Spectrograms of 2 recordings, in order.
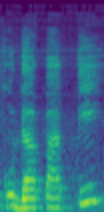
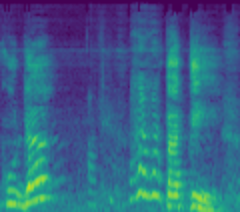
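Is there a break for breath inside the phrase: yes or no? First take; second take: no; yes. First: The phrase is said in one unbroken breath. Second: A breath break splits the phrase in the middle. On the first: The speaker calls it right. "Mau ngomong kuda pati" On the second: The speaker calls it wrong. "karena habis nafasnya tengah jalan jadi kuda pati"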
